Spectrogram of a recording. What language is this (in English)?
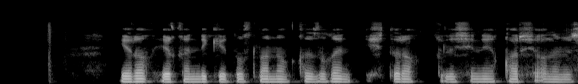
Uyghur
